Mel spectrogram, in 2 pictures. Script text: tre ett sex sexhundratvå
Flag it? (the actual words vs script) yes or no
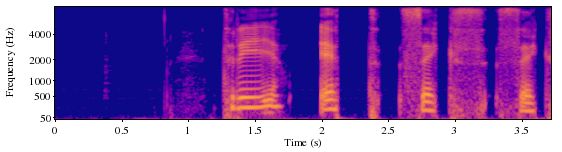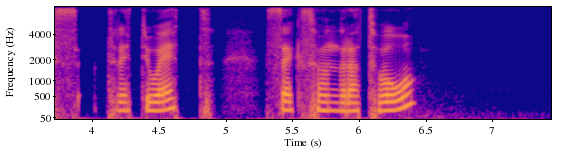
yes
